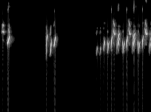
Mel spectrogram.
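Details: {'animal': 'European goldfinch', 'caption': 'Italian goldfinch (cardellino) song: a few isolated sharp chips, then a quickening run of liquid twittering notes.'}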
